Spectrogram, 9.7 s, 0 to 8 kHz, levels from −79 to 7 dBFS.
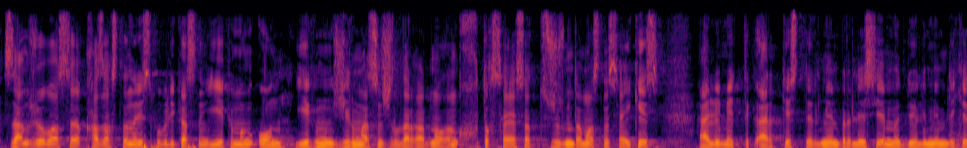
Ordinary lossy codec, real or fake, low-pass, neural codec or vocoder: none; real; 7.2 kHz; none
